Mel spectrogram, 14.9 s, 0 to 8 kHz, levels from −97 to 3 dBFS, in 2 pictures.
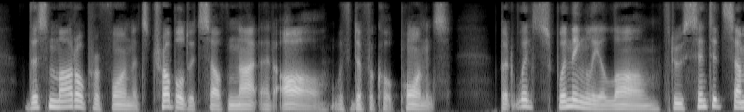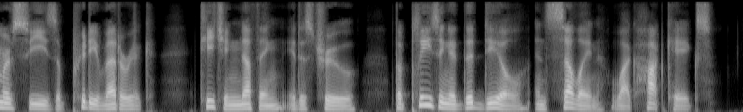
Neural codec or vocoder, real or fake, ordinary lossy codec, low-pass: codec, 24 kHz, 0.9 kbps, WavTokenizer, large speech release; fake; MP3, 48 kbps; 7.2 kHz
